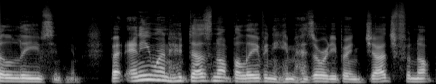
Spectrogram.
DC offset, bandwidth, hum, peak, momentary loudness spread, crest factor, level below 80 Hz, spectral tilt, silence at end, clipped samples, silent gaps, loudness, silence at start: under 0.1%; 13.5 kHz; none; -2 dBFS; 6 LU; 16 dB; -76 dBFS; -7 dB/octave; 0.05 s; under 0.1%; none; -19 LUFS; 0 s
